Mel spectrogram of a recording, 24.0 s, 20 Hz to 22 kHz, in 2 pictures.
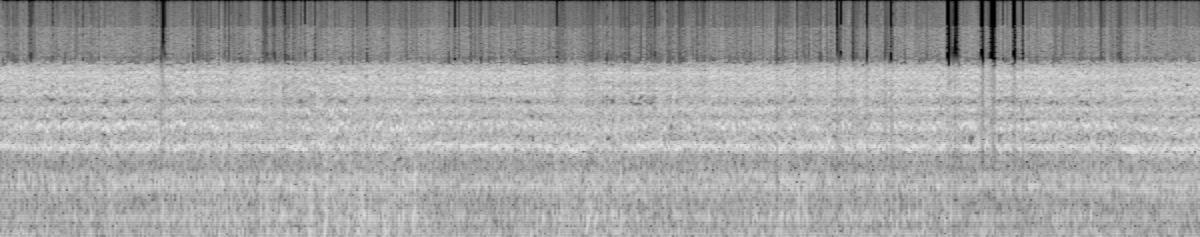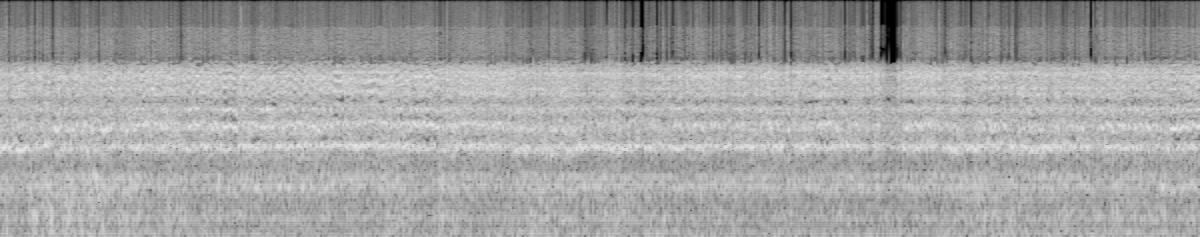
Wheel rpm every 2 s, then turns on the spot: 230, 230, 240, 230, 240, 230, 220, 220, 220, 230, 230, 220.
none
